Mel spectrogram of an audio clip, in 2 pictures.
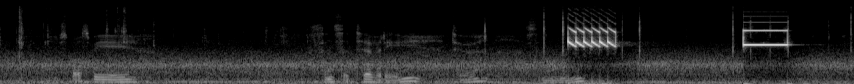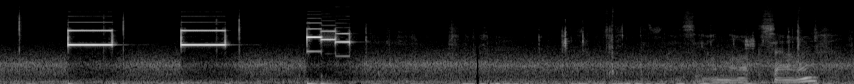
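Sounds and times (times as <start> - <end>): warbling alarm chirp: 10.4 - 11.0, 11.6 - 12.2
electronic beeps: 11.6 - 12.1
falling chirp of stepped tones: 11.6 - 12.2.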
